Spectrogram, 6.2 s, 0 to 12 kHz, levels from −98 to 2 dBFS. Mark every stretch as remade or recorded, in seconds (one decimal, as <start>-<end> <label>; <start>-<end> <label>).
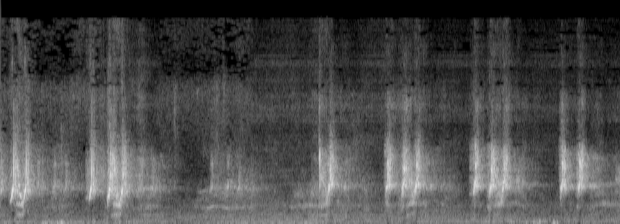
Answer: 0.0-1.0 recorded; 1.0-1.6 remade; 1.6-2.5 recorded; 2.5-6.2 remade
